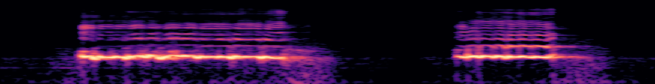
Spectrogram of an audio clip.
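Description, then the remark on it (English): A voice imitates a dolphin with two steady, high-pitched squealing calls: a long one lasting over a second, then a pause and a shorter one. Nothing else is heard. The noise is made for others to guess in an improv game. “Oh, that was a dolphin.”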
